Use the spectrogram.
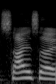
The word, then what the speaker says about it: Xyza: I mean, people pronounce it as XYZA, but it's always been Xyza to us.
